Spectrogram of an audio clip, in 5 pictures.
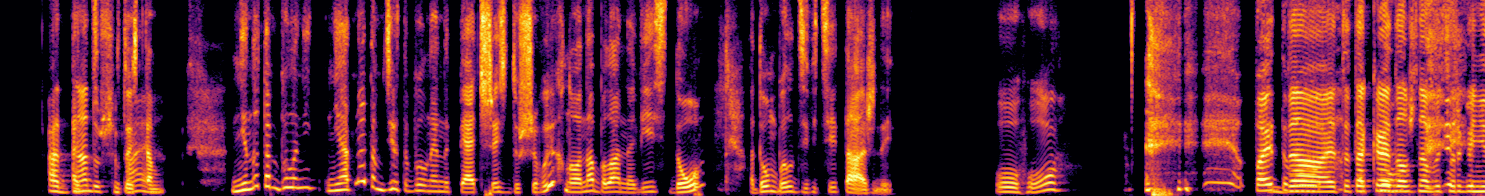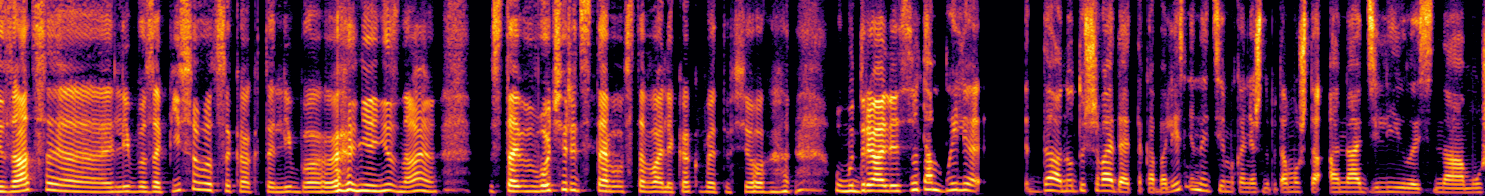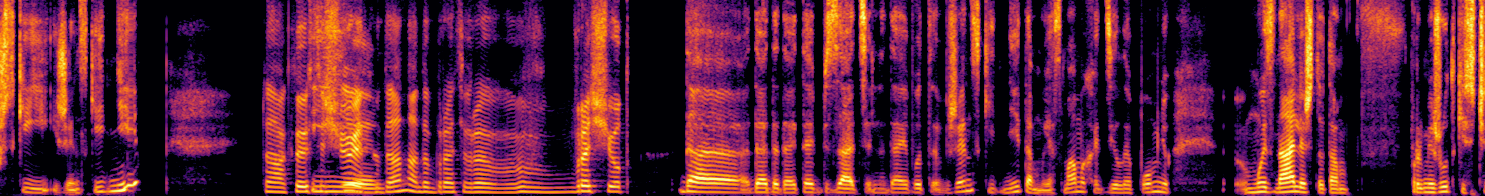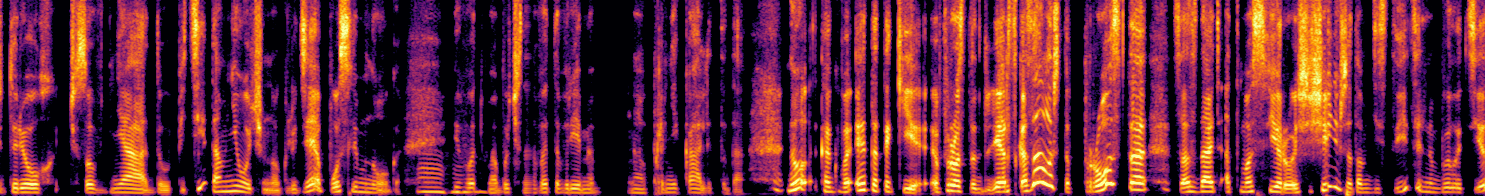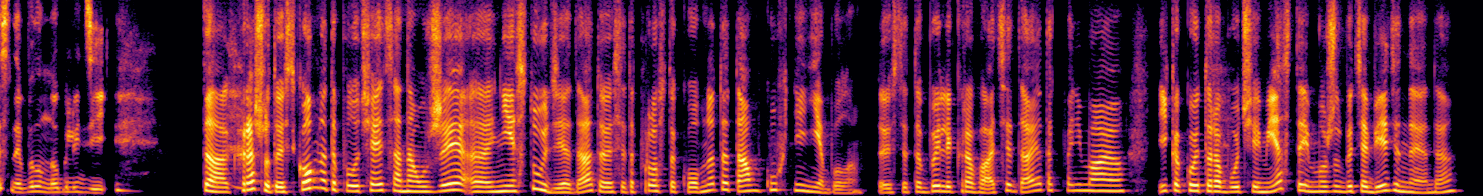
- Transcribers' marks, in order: laugh; laugh; chuckle; other noise; chuckle; tapping; chuckle
- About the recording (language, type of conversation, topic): Russian, podcast, Как создать ощущение простора в маленькой комнате?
